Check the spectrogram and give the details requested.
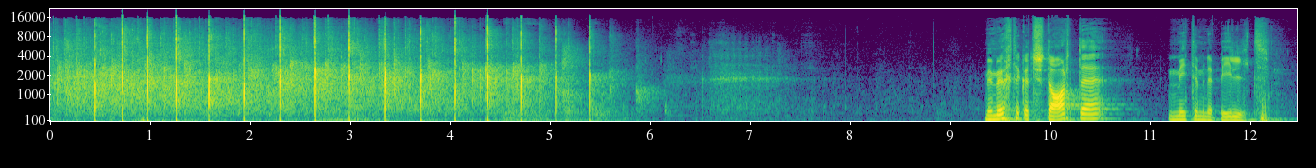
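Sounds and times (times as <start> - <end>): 
audience applause: 0.0 - 6.1
rhythmic beat of sharp claps: 0.0 - 6.2
speech: 9.4 - 12.3.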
